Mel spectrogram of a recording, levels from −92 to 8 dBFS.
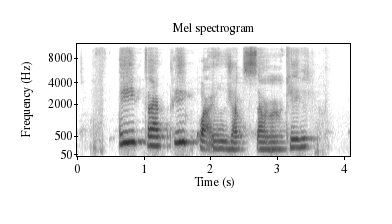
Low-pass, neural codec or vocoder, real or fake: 10.8 kHz; codec, 24 kHz, 1.5 kbps, HILCodec; fake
